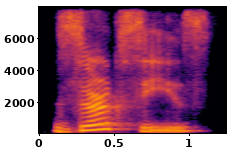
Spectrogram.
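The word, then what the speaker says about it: Xerxes: з zeroк тактак Це той самий ксерокс Але читається zerx знія ніколи не здогадаєтесь але це таки Ксенія zerxies знофobбія Ну і коли пишеться через рисочку окремо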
